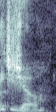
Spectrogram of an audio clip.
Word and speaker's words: Nichijou: How do you pronounce it? – Nichijou. – Nichijou. I have Nichijou to read. I thought it was Jiao.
